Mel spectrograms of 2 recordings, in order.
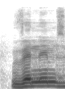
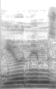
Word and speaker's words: Houyhnhnms: वेनिम्स भी पढ़ा जाता है, हियोनिम्स भी पढ़ा जाता है, बट to make it short we can call it एज हिनम्स।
